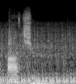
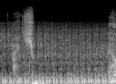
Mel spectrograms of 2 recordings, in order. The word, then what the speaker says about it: Achoo: I'm Achoo. The same pronunciation as you sneeze. Achoo.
